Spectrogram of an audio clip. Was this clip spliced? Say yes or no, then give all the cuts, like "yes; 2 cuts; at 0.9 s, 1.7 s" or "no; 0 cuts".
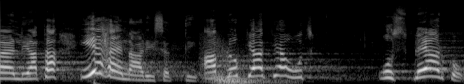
yes; 1 cut; at 1.9 s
